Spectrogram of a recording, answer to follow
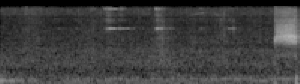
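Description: Quiet room with a steady low hum and a few faint, soft ticks as a dog turns in a spin on the carpet.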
